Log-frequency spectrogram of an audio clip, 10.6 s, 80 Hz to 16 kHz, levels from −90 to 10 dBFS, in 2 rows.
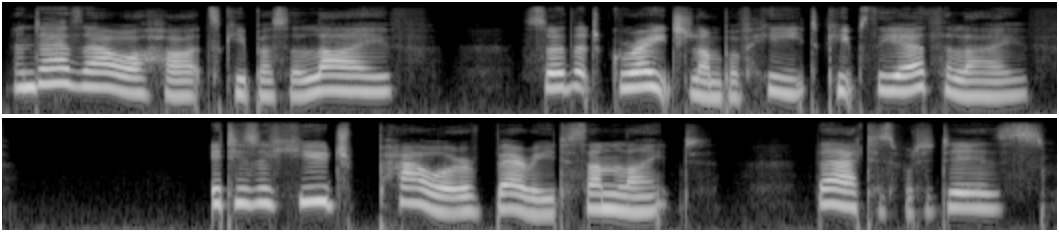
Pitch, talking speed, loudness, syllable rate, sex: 240 Hz, 165 wpm, -19 LUFS, 4.4 syllables/s, female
